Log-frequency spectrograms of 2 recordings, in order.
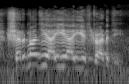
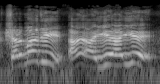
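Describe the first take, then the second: First: Said in the usual way. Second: "Sharma जी, आइए आइए" called out higher and louder, stretched slow and fond; affectionate welcome. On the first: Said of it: "strategy को नाम हमने दिया शर्मा जी आइए आइए". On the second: Shown as a demonstration. Shopkeeper fondly welcoming passing neighbour Sharma ji, drawn-out call. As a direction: beckon a neighbour in lovingly. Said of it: "आपने उन्हें प्यार से बोला".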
